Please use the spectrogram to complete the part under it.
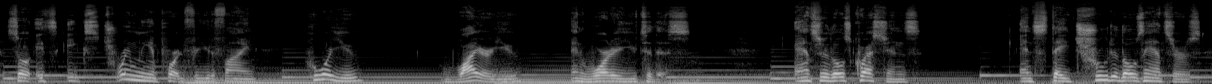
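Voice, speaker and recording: A woman dance teacher gives an emphatic, reflective motivational talk. Her voice is very low. Music plays clearly behind her. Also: lively intonation, unhurried, long pauses.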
